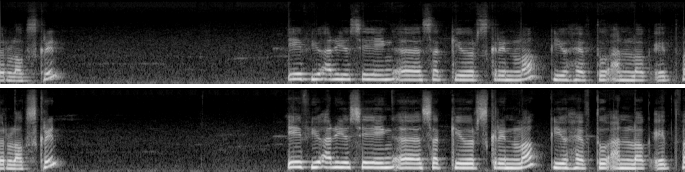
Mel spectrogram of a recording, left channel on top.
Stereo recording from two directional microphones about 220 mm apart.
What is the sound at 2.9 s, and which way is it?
Speech, 45° right (ahead or behind).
